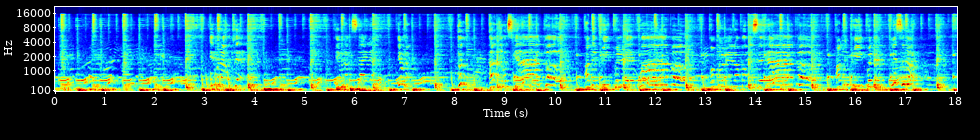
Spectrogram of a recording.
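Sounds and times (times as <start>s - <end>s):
live reggae band: 0.0s - 18.0s
man singing: 2.9s - 4.4s, 5.4s - 18.0s.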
